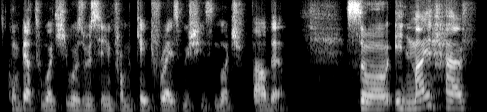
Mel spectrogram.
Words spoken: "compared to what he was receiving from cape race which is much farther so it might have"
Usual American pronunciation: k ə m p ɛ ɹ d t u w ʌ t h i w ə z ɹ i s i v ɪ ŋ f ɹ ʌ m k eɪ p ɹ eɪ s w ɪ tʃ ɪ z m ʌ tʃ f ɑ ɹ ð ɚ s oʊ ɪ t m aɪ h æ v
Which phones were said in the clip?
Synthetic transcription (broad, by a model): k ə m p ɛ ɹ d t u w ʌ t h i w ə z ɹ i s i ɪ ŋ f ɹ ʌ m k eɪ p ɹ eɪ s w ɪ tʃ ɪ z m ʌ tʃ f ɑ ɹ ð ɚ s oʊ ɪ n m aɪ h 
